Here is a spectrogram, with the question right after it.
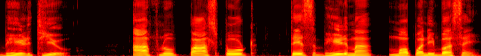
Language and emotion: Nepali, neutral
